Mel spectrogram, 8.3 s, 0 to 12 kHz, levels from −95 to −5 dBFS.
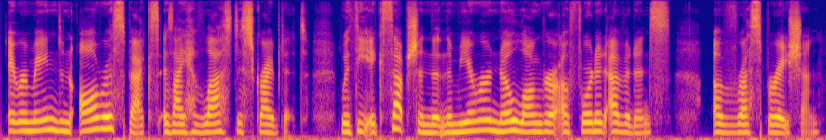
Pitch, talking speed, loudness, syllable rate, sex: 210 Hz, 165 wpm, -17 LUFS, 5.5 syllables/s, female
